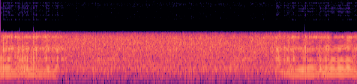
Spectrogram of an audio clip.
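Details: Dino snoring loudly, with music and applause in the background.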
